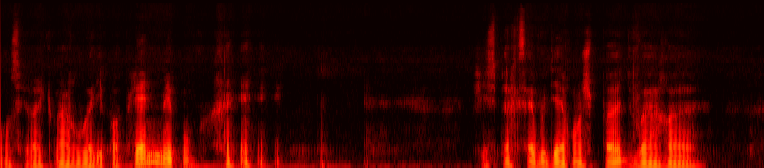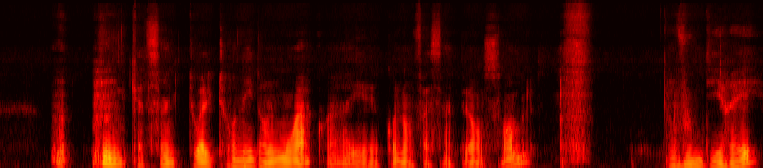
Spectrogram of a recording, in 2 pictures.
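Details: Woman whose vocal cords were damaged by a serious health problem; voice deeper than before, at times little voice, unable to speak loudly; dysphonia from vocal cord damage.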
